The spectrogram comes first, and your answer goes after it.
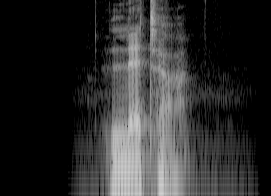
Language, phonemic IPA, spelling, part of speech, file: German, /ˈlɛtɐ/, Letter, noun, De-Letter.ogg
- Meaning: 1. letter (character) 2. type 3. large or decorated letter as used for book covers, headlines, signs, and inscriptions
